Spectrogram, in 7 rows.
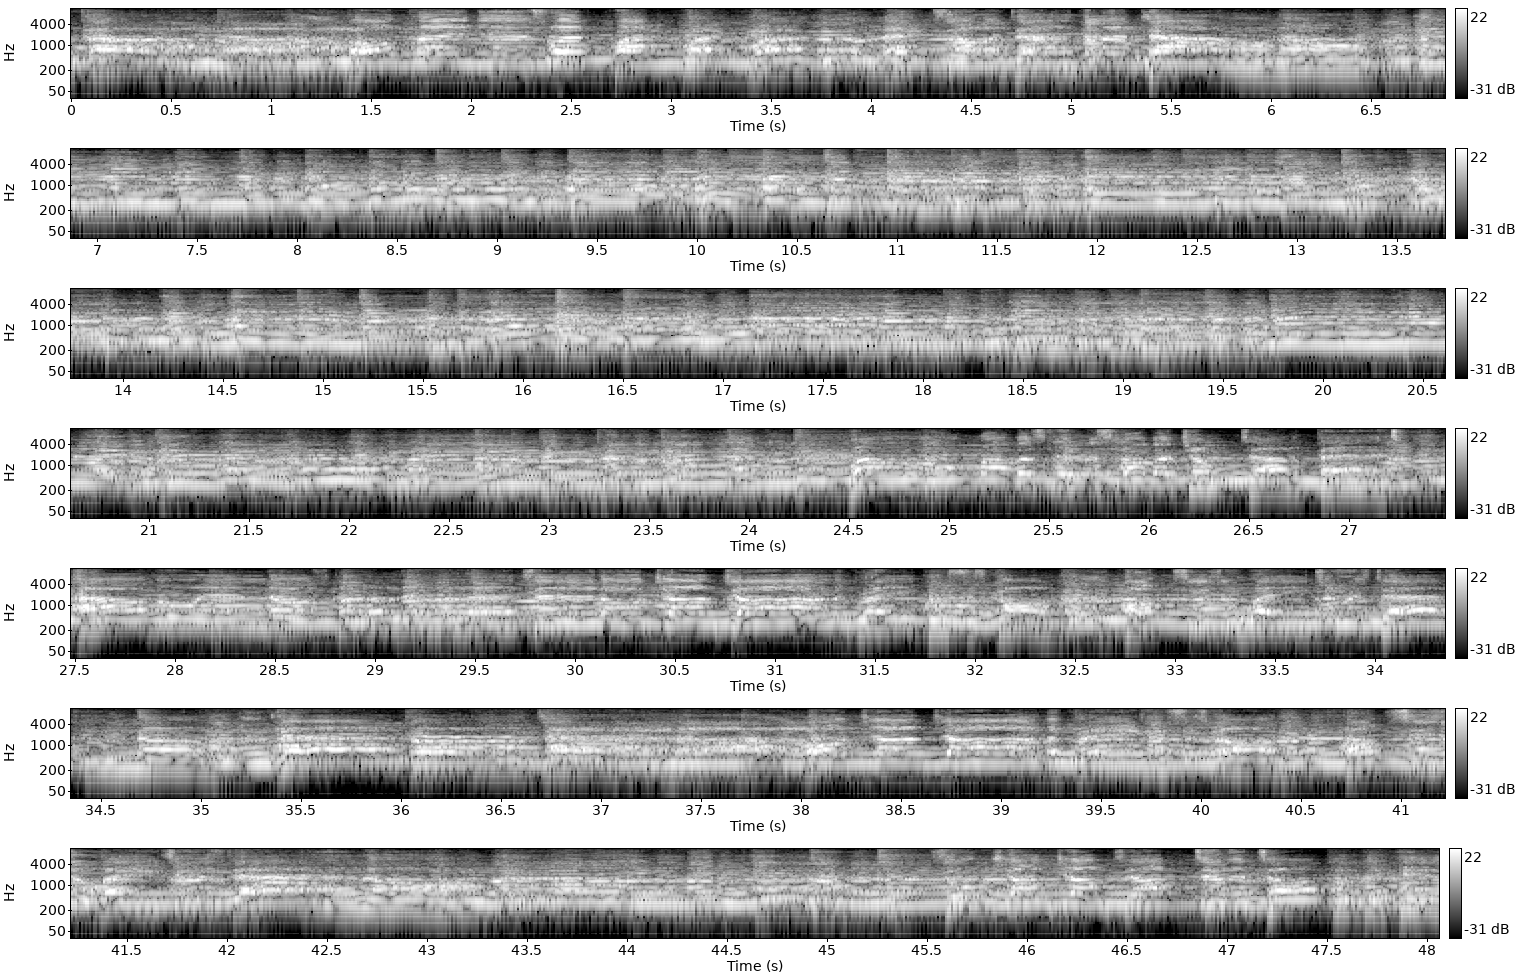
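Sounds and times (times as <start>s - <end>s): acoustic guitar: 0.0s - 48.0s
concertina: 0.0s - 48.0s
fiddles: 0.0s - 48.0s.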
